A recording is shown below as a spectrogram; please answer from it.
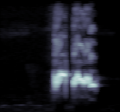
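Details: {'text': 'A caged female red-whiskered bulbul gives a single loud double chirp, calling to stimulate males or for pairing: a brief ringing note, a tiny gap, then a longer warbled note that falls at the end.'}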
